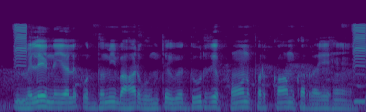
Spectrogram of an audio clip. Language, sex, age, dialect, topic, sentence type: Hindi, female, 18-24, Kanauji Braj Bhasha, banking, statement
